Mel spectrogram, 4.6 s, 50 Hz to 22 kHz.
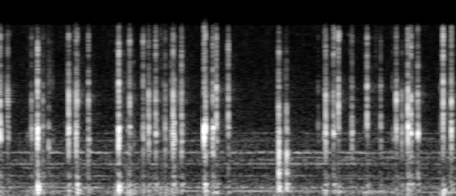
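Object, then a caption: Mechanical keyboard with plastic keycaps. Fingertips type fast and continuously on a compact Bakeneko65 mechanical keyboard with Durock lavender switches and plastic keycaps. About 25 short, crisp clacks sound in quick succession, each with a bright click centered near 1.5 kHz and little low end. Every keystroke dies away almost instantly.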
